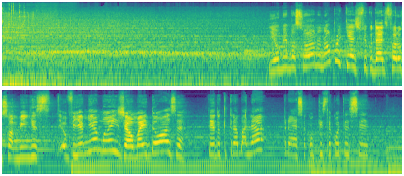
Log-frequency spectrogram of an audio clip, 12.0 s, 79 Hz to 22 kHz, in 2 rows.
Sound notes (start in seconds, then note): 0.0 music stops; 0.0 wind blowing; 4.0 tearful voice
